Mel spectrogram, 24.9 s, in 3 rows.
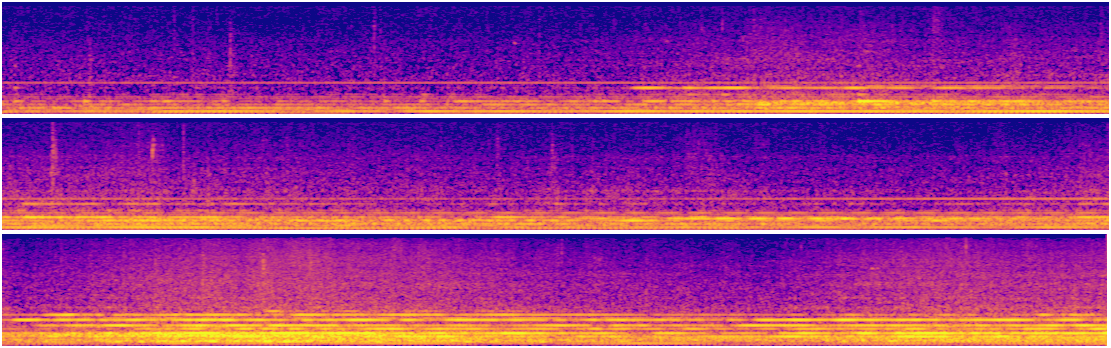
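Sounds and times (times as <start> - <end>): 
sirens: 5.2 - 24.8.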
